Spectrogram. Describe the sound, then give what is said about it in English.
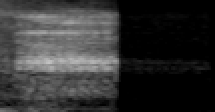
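A single big, breathy exhale after a deep breath, loud and steady for about half a second before cutting off abruptly into near silence. “take a deep breath first. Big exhale.”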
